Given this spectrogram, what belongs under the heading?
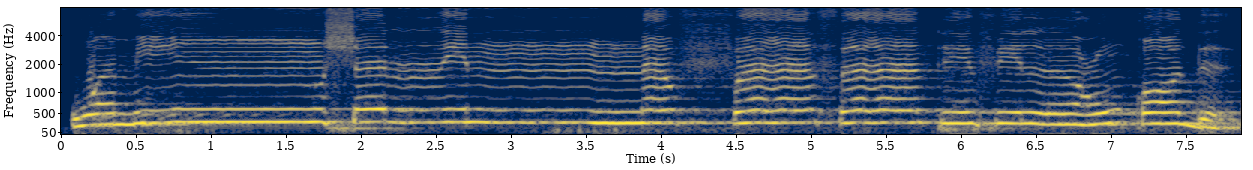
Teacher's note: dal sukun diwaqafkan, maka dia masuk qalqalah kubra ya, pantulannya lebih jelas daripada yang qalqalah sughra.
